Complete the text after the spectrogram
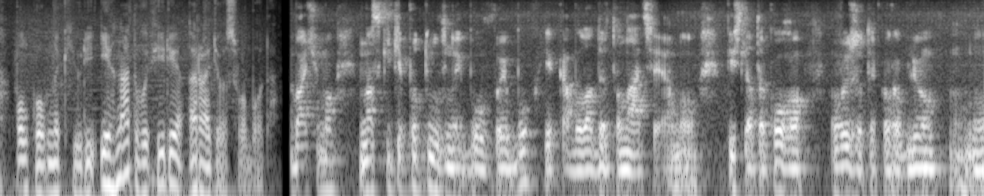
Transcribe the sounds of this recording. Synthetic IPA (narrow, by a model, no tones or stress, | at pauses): pɔlˠkɔwnɪkjuɾʲijʔiɦnɑt̪ʋefʲiɾʲirɑdʲiɔ̰sʋɔ̰bɔ̰d̪ɐ̥bɑt͡ʃɪmɔnɐskʲilʲkɪpɔt̪uʒnɪjbuwːɪbʊxjɐkɑbʊlˠɑd̪et̪ɔnɑt͡sʲḭjɐ̰nṵpʲisʲlʲɐt̪ɐkɔɦɔʋɪʐɪt̪ɪkɔɾɐblʲunu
